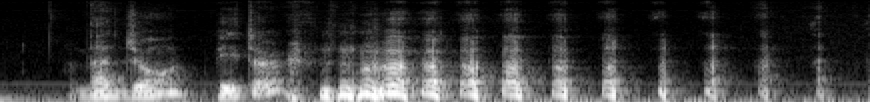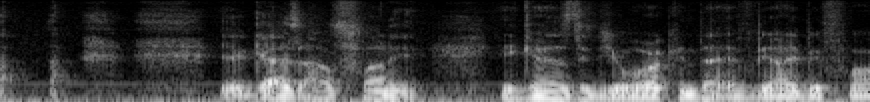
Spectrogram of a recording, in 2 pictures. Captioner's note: Ketawa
